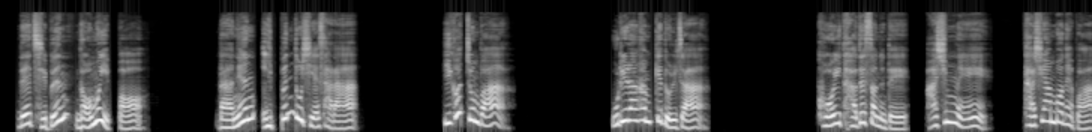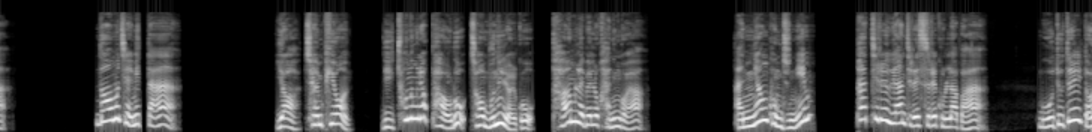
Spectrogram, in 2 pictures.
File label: Female Korean Toys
